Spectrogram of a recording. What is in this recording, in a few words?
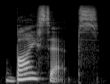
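"biceps", English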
